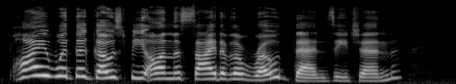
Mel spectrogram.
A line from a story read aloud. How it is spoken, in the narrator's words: Jingyi laughs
